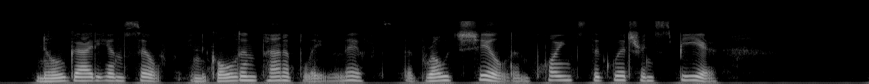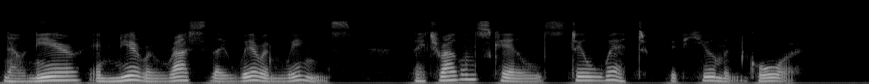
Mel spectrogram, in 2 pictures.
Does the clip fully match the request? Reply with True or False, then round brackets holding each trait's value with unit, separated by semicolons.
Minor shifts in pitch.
False (4.3 semitones)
